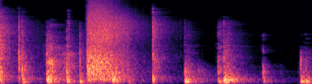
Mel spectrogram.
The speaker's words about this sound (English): That slug just went through the fat part of your leg.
